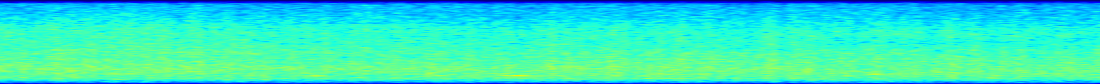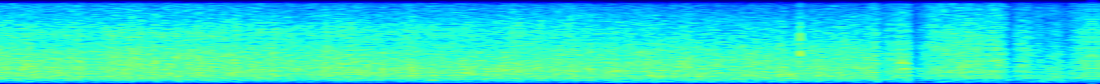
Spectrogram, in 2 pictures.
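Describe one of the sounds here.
A boat engine hums steadily nearby.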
